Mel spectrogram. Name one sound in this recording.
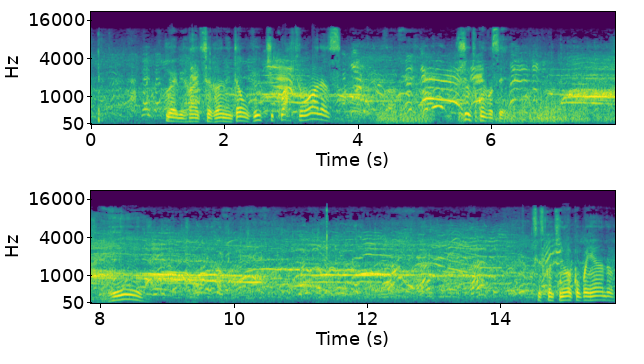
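Men shout to one another across an open field.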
